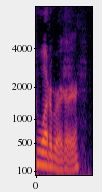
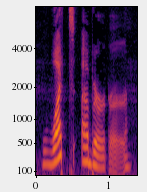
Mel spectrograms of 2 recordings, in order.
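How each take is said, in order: First: The three words run together quickly as one. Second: The three words are said slowly and separately.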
